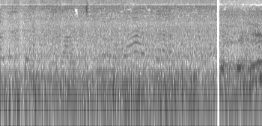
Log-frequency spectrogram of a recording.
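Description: Wind buffeting the phone's microphone on a moving motorcycle, a steady low rush mixed with the ride's road noise, with a faint voice about two seconds in. It cuts off suddenly near the end.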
